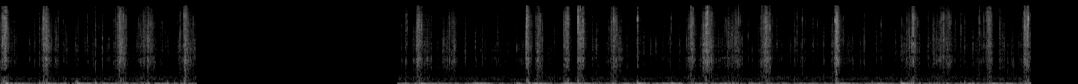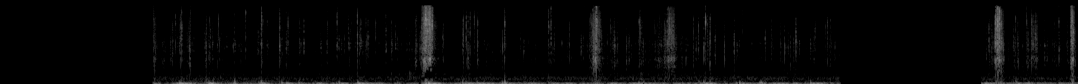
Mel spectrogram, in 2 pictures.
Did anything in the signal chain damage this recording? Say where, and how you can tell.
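Yes. Playback stalls silence the sound at 1.96 s, 10.30 s and 19.18 s, for 2 s, 2 s and 1.4 s. Each gap is then filled by audio resuming where it stopped. That points to the player's buffer running dry, likely an underrun, rather than a network dropout that skips material.

Time-compressed catch-up follows each stall: 3.98 to 6.98 s at 1.15 times speed, 12.32 to 15.32 s at 1.1 times, and 20.60 s to the end at 2 times. The sound hurries but keeps its pitch, unlike a resampling speed-up, which would raise it.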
